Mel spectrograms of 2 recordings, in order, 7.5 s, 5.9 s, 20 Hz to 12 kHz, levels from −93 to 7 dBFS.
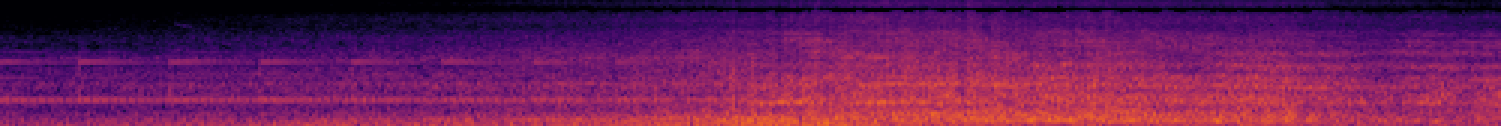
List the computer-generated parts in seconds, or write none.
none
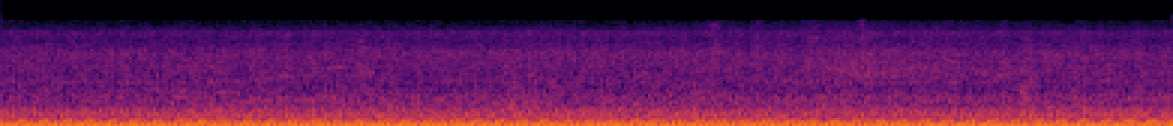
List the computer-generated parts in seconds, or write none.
none

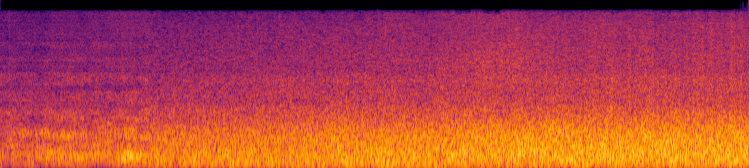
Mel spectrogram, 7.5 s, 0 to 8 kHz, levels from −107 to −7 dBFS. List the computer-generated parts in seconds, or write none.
0.0-1.5 (codec, SNAC)

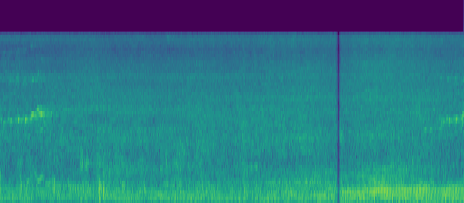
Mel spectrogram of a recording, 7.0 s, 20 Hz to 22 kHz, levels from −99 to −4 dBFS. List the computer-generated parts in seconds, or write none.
1.3-2.8 (codec, SNAC); 4.8-6.3

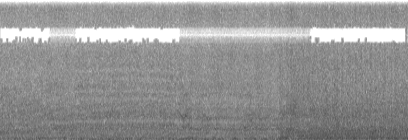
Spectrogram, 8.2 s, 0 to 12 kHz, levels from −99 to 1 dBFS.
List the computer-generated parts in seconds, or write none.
1.0-1.5 (codec, SNAC); 3.6-6.2

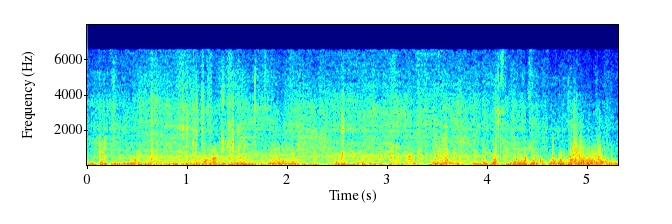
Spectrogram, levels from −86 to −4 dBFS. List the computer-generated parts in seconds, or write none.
0.4-3.6 (codec, SNAC)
